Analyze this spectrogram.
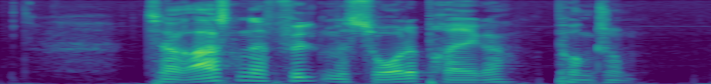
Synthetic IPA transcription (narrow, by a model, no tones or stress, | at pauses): t͡sʰeʁɑ̈sn̩æɐfyl̰d̥meðso̝ɐɾəpʰʁɛːɡ̥ɐpʰɔ̽ŋt͡sʰɔ̽m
